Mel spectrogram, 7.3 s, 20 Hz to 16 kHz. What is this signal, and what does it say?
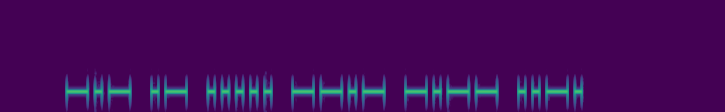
Morse code, heard as a keyed tone, about 17 wpm, 700 Hz. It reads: KA5QYF
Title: USA Call Signs - 6 Characters - 4x Character Spacing - 17wpm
